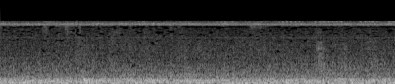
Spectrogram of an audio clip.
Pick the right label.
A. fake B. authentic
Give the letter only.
B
